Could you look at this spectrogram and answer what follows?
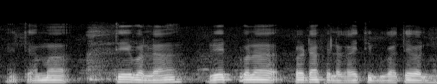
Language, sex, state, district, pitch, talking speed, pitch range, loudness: Wancho, male, Arunachal Pradesh, Longding, 105 Hz, 150 wpm, 95-110 Hz, -14 LUFS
